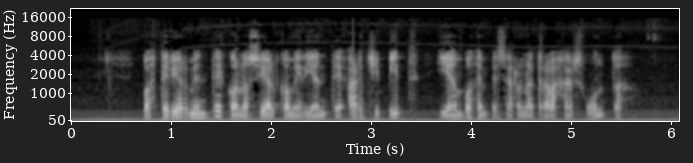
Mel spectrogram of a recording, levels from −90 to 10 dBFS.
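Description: At 2.83 s and 3.90 s, the speech drops into a block of digital silence, about 1 ms and 0.7 ms long. Samples jump straight to silence and back, so each gap sounds like a tick.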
